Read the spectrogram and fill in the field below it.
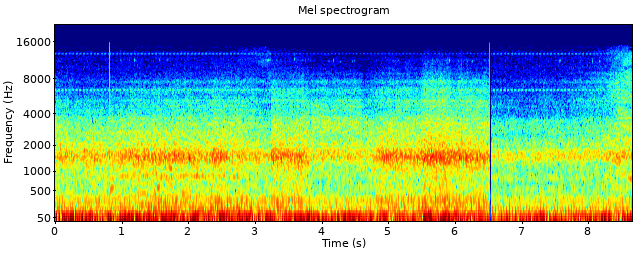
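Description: Wind rushes over the microphone outdoors.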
